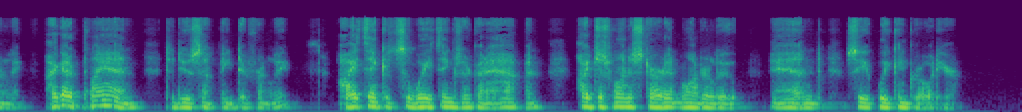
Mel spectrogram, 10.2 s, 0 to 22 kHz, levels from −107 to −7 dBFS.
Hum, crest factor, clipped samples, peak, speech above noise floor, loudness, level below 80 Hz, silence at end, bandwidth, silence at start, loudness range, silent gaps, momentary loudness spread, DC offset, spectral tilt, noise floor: none; 18 dB; under 0.1%; -12 dBFS; 55 dB; -30 LUFS; -70 dBFS; 0.65 s; 12.5 kHz; 0 s; 3 LU; none; 13 LU; under 0.1%; -5 dB/octave; -84 dBFS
